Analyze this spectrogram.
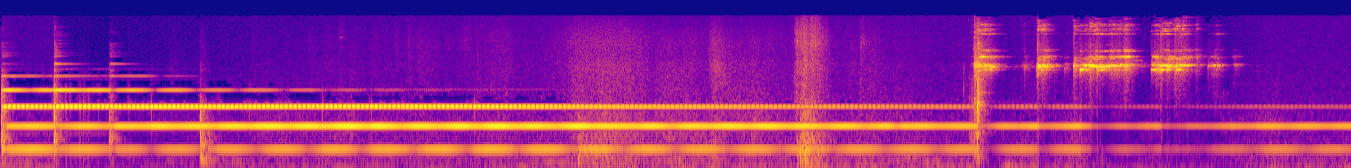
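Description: A brass singing bowl struck once, ringing with a low wavering hum and several higher overtones that fade slowly. A little under ten seconds in, a cluster of small bells is shaken in several short jingling bursts over the ringing.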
